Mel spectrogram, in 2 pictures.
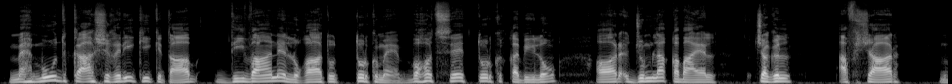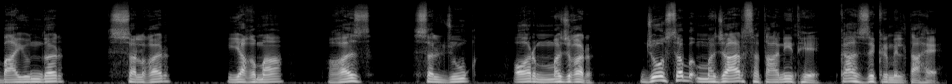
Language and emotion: Urdu, neutral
